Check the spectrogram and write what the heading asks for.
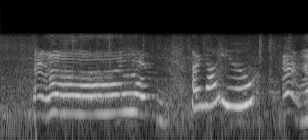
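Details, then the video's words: Male Siberian Husky asking to be let outside, indoors: a sustained, even howl of about one and a half seconds that sags at the end, followed by two shorter bending, whiny calls, with some human voice. "Siberian Husky talking"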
